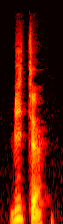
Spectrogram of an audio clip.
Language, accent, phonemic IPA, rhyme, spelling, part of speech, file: French, France, /bit/, -it, bite, noun, LL-Q150 (fra)-bite.wav
- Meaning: knob, cock, dick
